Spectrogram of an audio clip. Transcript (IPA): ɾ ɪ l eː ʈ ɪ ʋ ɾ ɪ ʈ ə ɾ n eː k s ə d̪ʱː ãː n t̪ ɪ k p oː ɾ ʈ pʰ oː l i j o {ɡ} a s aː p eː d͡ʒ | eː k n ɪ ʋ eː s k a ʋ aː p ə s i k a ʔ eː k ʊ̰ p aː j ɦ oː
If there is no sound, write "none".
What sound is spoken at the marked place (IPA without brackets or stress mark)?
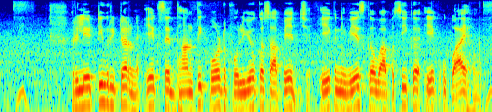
k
